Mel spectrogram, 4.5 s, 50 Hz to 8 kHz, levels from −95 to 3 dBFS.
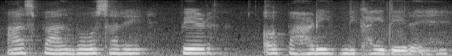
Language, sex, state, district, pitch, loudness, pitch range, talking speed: Hindi, female, Karnataka, Bangalore, 210 Hz, -16 LUFS, 195-215 Hz, 130 wpm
